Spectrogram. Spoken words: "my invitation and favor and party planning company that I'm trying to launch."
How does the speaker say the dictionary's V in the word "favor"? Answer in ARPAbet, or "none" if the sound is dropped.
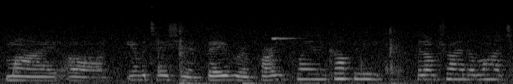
V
